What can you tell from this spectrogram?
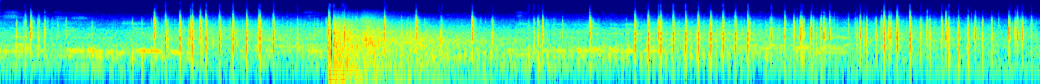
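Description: Soldiers' assault rifles and a light machine gun firing blanks in rapid automatic bursts, about ten shots a second, in three runs, with one heavier bang about two and a half seconds in.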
